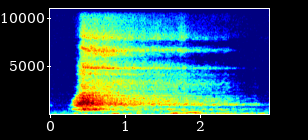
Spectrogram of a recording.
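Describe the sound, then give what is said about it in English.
A deep breath in and out, an airy, breathy rush that starts abruptly and fades slowly over several seconds, with no talk over it. “A big breath in and a big breath out.”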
